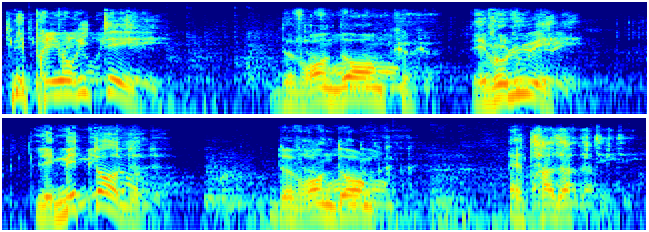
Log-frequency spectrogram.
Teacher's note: Mr. Castex speaks with a southwestern twang. A twang is a nasal sound, which is sometimes obvious and frequently used in some dialects or accents.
